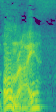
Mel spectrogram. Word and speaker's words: Omri: The Hebrew name Omri begins with the consonant Y called Ayin, which is pronounced with a guttural H, and is represented in Assyrian transliteration as G or K.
